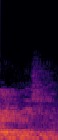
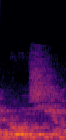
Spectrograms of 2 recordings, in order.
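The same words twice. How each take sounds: First: The vowel after 'andr' sounds like 'ee'. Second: The vowel after 'andr' sounds like 'o'. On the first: The speaker calls it right. "सही होगा" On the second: The speaker calls it wrong. "थोड़ा सा ओ करके"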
